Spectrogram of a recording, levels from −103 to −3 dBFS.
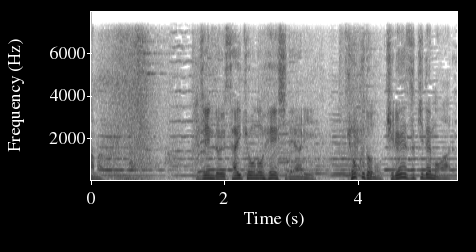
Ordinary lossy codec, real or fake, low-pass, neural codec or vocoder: none; real; 7.2 kHz; none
